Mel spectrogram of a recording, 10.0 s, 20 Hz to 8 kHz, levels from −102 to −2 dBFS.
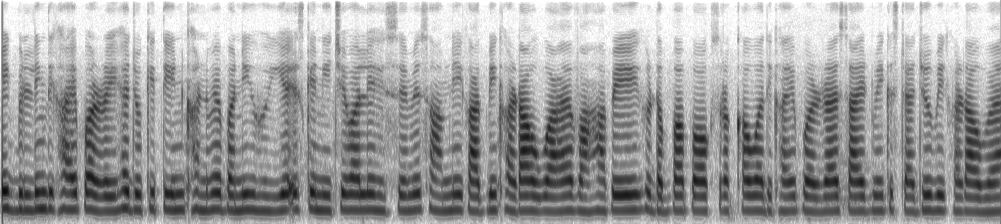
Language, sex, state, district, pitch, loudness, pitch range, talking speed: Hindi, female, Rajasthan, Churu, 205 Hz, -20 LUFS, 195-215 Hz, 250 wpm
